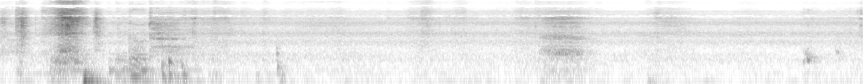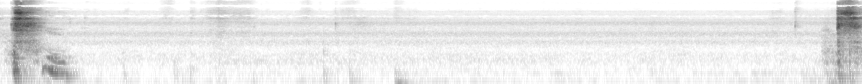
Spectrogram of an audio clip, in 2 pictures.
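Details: Mother sneezing: three forceful explosive sneezes spread across quiet stretches, with faint background sounds; sneezing.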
